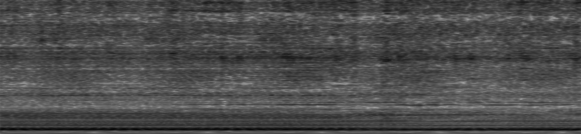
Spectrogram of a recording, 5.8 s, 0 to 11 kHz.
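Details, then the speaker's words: 1998 Chevy Blazer air-ride compressor, newly wired: steady buzzing motor hum with an even pumping pulse, about three a second, filling the tank normally; it kicks on at 90 psi and off at 115 psi within seconds despite a leak. "There it goes. It kicks on at 90, it kicks off at 115."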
